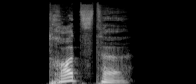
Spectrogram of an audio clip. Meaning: inflection of trotzen: 1. first/third-person singular preterite 2. first/third-person singular subjunctive II
- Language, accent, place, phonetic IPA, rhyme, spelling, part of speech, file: German, Germany, Berlin, [ˈtʁɔt͡stə], -ɔt͡stə, trotzte, verb, De-trotzte.ogg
